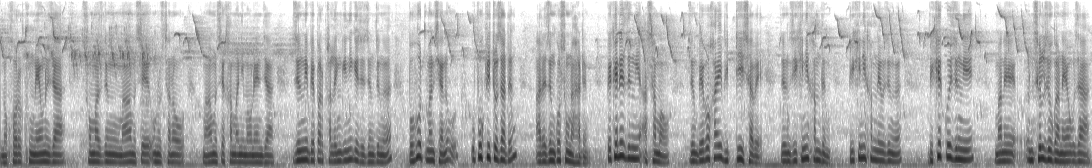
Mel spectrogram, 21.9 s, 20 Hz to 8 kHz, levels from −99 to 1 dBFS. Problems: none marked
